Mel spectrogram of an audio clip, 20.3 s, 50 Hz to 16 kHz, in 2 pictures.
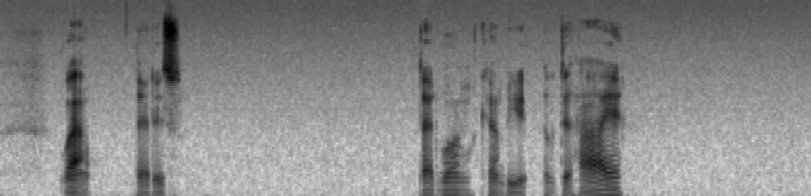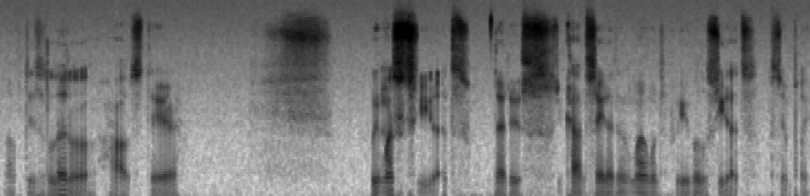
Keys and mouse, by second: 18.5 Tab.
